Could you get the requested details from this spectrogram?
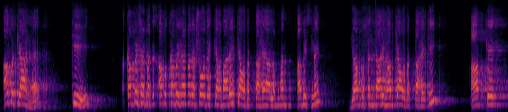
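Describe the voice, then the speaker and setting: A man's voice: high-pitched, steady tone, normal speed, pauses often. A male teacher giving an online class, explaining with rhetorical questions and often checking that students follow. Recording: echoey room.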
